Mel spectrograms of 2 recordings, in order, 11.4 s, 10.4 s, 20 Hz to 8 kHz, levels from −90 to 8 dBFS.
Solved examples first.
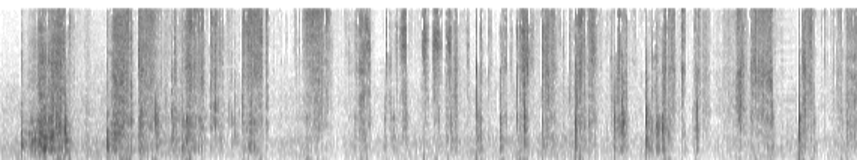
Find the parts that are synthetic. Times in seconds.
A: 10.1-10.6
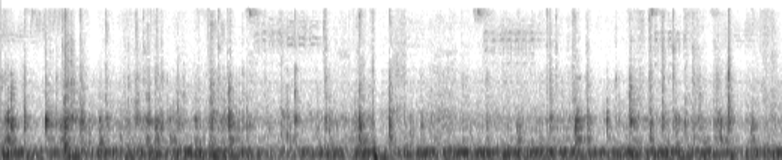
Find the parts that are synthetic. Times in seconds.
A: none

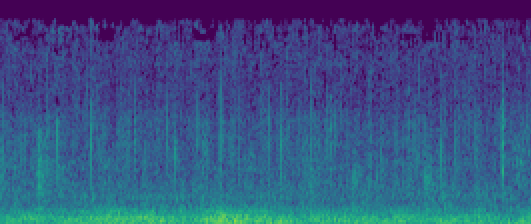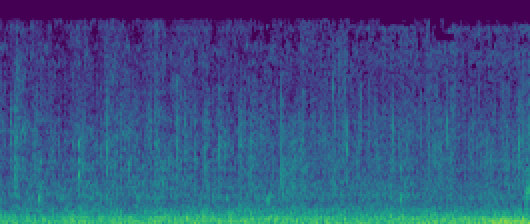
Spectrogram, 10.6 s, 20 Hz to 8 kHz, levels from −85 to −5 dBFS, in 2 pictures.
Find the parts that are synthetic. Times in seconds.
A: 5.0-7.8

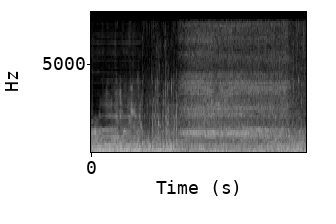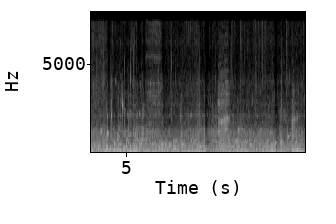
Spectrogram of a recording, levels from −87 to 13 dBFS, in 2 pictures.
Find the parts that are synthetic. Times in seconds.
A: 0.0-1.0

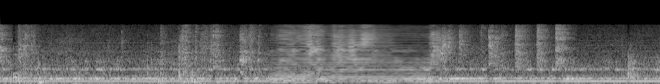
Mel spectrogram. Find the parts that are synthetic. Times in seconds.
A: 2.7-4.4

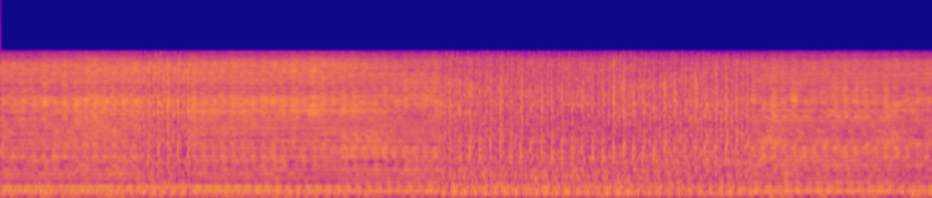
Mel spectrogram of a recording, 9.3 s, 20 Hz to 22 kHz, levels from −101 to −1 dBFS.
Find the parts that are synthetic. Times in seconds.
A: 0.0-1.4; 1.9-4.4; 7.5-9.3

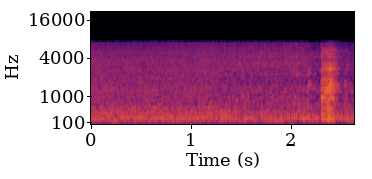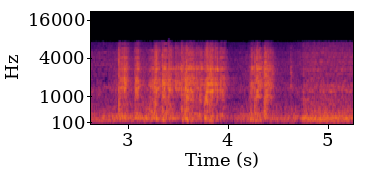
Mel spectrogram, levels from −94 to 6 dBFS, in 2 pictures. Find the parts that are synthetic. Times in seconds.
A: 1.3-2.8; 4.7-5.3

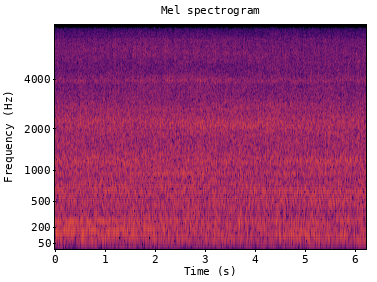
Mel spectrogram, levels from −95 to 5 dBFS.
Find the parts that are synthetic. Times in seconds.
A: none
